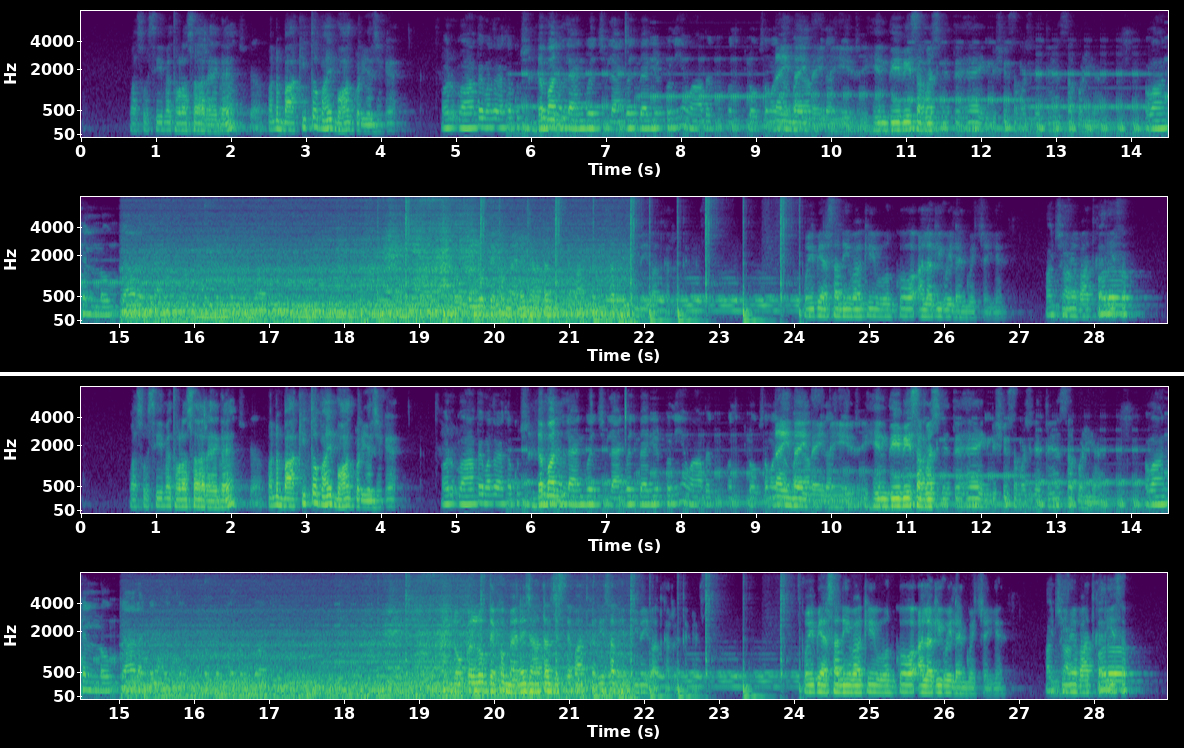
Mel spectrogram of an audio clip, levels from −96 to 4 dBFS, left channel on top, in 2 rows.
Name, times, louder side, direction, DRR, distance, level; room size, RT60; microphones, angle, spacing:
voice 1, 0.7-2.1 2.5-4.2 6.0-6.5 9.2-13.7 19.3-22.7 24.1-26.8 27.4-28.4, right 6 dB, 85° right, 0.4 m, -25 dB
voice 2, 1.8-2.4 4.8-10.3 14.2-17.1 24.2-24.8 27.4-27.7 28.0-28.4, right 2 dB, 40° right, 0.9 m, -29 dB
sound 1, 5.6-19.4, equal, 15° right, 1.5 m, -36 dB
sound 2, 15.0-21.9, left 2 dB, 85° left, 3.6 m, -24 dB
sound 3, 18.1-24.1, left 1 dB, 30° left, 0.5 m, -31 dB
20.0 x 6.7 x 2.5 m
head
